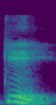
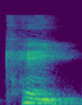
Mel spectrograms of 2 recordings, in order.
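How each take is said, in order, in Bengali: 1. অক্ষরটি সাধারণ 'ke' হিসেবে উচ্চারিত হয়। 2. অক্ষরটি শ্বাসযুক্ত 'khei' হিসেবে উচ্চারিত হয়। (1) "আমরা বলি কে" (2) "ব্রিটিশরা উচ্চারণ করে খেই"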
